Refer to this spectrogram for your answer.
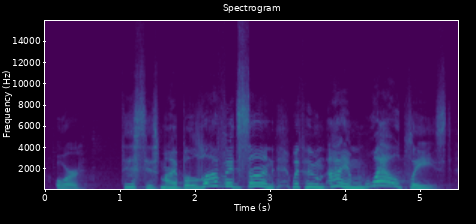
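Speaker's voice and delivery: excited, joyful. Showing another way to read the verse, excited and joyful. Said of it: "I think God was excited here".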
